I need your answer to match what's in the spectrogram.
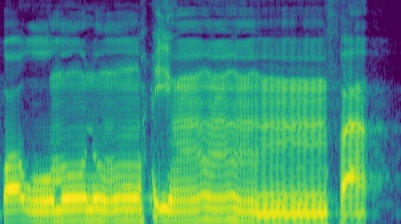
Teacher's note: Kadzabat qablahum qaumu nuhin fa, kasrah tanwin bertemu fa, disebut bacaan ikhfa, namanya ikhfa awsat. Bunyi kasrah tanwinnya dengungkan 2 harokat. Ketika dengung lisan kita sudah bersiap membunyikan fa. · bunyi kasr tanwinnya dengungkan dua harakat ketika dengung lisan kita sudah bersiap membunyikan Fa qumu nuhin fakadzabu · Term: ikhfa ausat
